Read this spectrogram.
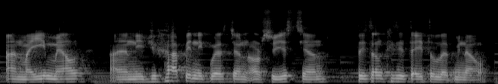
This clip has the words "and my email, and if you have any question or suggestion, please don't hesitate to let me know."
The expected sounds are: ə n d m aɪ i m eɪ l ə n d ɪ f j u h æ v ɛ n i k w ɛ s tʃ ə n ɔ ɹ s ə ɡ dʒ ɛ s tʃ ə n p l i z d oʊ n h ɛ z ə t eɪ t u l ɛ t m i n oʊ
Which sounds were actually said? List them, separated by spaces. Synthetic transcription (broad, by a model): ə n m aɪ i m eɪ l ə n ɪ f j u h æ p ɛ n i k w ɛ s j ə n ɔ ɹ s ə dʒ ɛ s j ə n p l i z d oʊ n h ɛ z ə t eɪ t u l ɛ t m i n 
